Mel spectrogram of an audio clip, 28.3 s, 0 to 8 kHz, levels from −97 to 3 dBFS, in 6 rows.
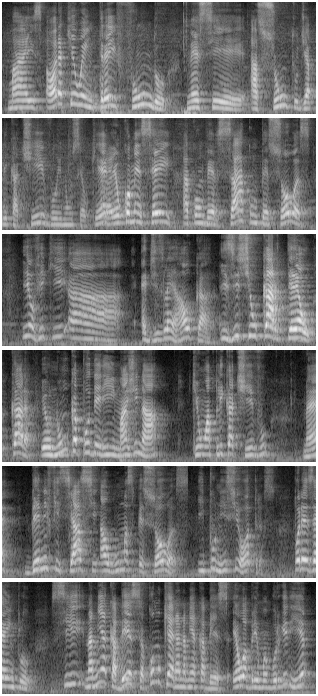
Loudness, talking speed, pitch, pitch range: -20 LUFS, 135 wpm, 210 Hz, 185-240 Hz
